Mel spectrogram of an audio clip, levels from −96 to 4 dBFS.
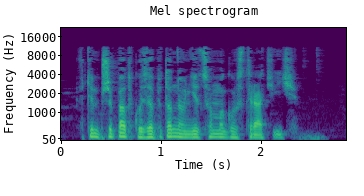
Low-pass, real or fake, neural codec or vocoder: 10.8 kHz; real; none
